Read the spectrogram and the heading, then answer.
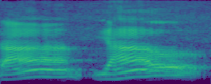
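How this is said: It is said with a twisted, winding tone.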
